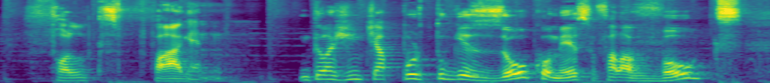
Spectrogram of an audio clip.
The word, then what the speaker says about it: Volkswagen: vem por exemplo Volkswagen quem que vai falar essa palavra em alemão original que é assim Fox Fagner então a gente aportuguesou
